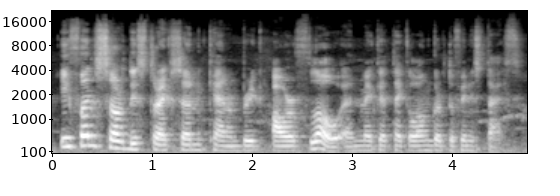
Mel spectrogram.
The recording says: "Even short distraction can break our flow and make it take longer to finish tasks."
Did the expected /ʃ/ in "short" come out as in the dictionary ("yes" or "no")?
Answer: no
